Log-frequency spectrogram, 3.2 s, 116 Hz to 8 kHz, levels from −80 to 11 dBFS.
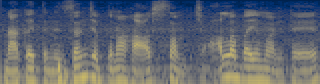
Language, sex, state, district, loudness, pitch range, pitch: Telugu, male, Andhra Pradesh, Manyam, -18 LUFS, 115-135 Hz, 125 Hz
